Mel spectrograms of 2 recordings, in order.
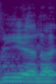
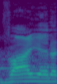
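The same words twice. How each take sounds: First: The name is said the outsider's way. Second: The name is said the local way. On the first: The speaker is not from the area. The speaker calls it wrong. "not Vienna" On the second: The speaker is from the area. The speaker calls it right. "Get that right, Vienna"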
